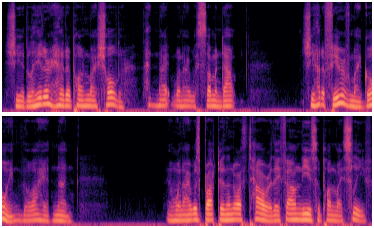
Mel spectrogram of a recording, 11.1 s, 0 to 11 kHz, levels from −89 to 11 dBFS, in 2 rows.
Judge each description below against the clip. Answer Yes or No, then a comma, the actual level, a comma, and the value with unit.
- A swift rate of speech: Yes, fast, 210 wpm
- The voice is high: No, low, 125 Hz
